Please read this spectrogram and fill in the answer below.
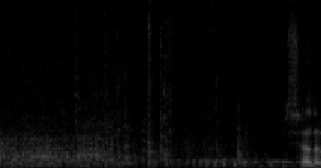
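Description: Near silence: quiet room tone in a pigeon loft, with faint cooing from domestic pigeons.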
